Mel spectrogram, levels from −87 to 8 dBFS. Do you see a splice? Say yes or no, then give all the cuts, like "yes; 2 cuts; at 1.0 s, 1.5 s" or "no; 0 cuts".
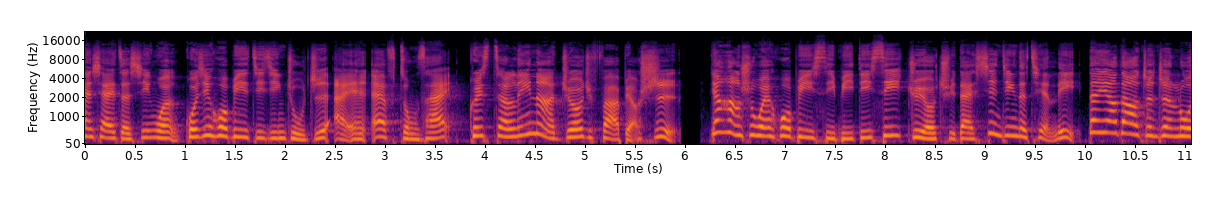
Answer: no; 0 cuts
